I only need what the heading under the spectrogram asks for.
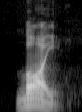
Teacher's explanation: ஆல் ஆரம்பிச்சு ஈல முடியுது ஆய் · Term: டிப்தங்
